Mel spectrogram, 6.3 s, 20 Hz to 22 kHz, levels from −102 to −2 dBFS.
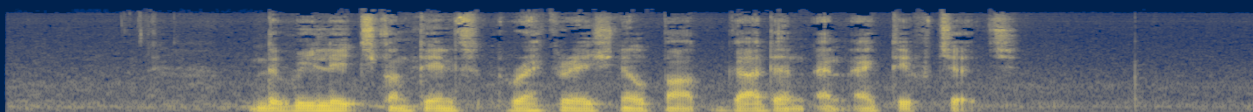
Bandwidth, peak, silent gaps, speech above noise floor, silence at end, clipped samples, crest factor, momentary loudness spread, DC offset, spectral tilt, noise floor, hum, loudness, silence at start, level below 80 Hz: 15 kHz; 0 dBFS; none; 30 dB; 1.2 s; under 0.1%; 20 dB; 14 LU; under 0.1%; -4.5 dB/octave; -47 dBFS; none; -18 LUFS; 0.7 s; -36 dBFS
